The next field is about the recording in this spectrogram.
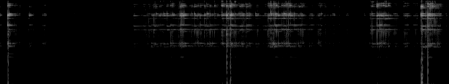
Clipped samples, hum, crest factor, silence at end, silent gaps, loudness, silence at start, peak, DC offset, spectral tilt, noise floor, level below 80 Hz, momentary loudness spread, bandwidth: under 0.1%; none; 22 dB; 0.05 s; none; -32 LUFS; 0.05 s; -14 dBFS; under 0.1%; 2.5 dB/octave; -81 dBFS; -74 dBFS; 20 LU; over 20 kHz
